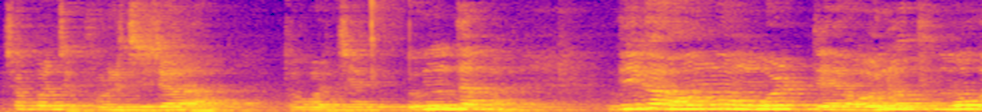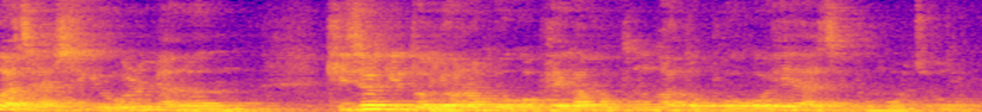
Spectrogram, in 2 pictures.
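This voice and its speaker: A man's voice: high-pitched, normal speed, dark tone, lo-fi sound. A man preaching a passionate sermon as pastor, acting out the lines of biblical figures. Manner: impassioned preaching that acts out biblical speakers. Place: church sanctuary. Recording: very echoey church hall from a distant mic.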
